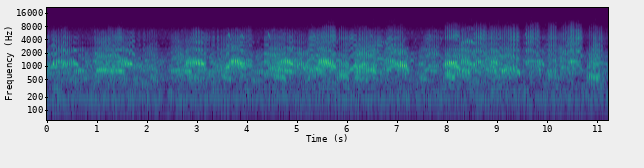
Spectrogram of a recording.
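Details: Sandhill cranes fly in and land among a ground flock at Pixley National Wildlife Refuge in California's Central Valley on 19 December 2022, among thousands present. Their rolling, trumpeting bugles overlap continuously, with louder bursts every second or so.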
